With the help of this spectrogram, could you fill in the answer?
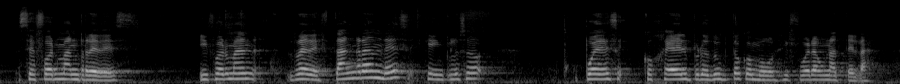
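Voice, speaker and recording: Speaking fairly slowly with a Mexican accent, a woman has a high pitch, a dark, mellow tone and ordinary pitch variation. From Mexico. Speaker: materials science researcher. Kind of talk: panel discussion.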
